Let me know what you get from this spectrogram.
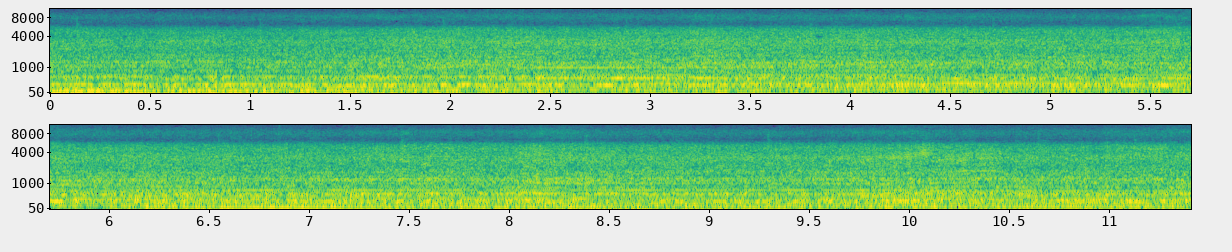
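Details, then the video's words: Many young honey bees leaving the hive on orientation flight, circling in widening loops to learn their home location; a dense, steady buzzing hum fills the whole recording with a low droning undertone and no pauses. "bees performing orientation flight to set internal gps"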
